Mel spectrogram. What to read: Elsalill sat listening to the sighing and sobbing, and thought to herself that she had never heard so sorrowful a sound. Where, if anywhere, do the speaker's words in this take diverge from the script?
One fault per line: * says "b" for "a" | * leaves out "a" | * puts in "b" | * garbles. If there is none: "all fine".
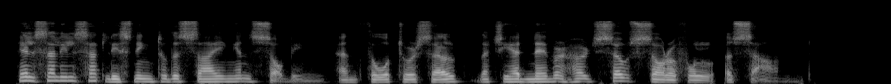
all fine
